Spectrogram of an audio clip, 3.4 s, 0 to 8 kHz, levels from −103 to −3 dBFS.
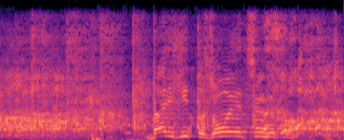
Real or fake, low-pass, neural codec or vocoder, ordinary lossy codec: fake; 7.2 kHz; codec, 24 kHz, 3.1 kbps, DualCodec; Opus, 32 kbps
